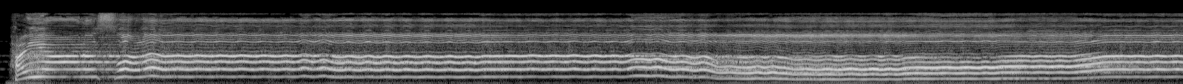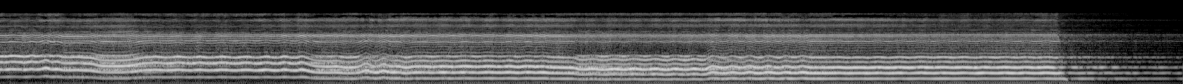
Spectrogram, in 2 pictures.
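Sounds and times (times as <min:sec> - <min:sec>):
azaan call to prayer: 0:00.0 - 0:23.6.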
